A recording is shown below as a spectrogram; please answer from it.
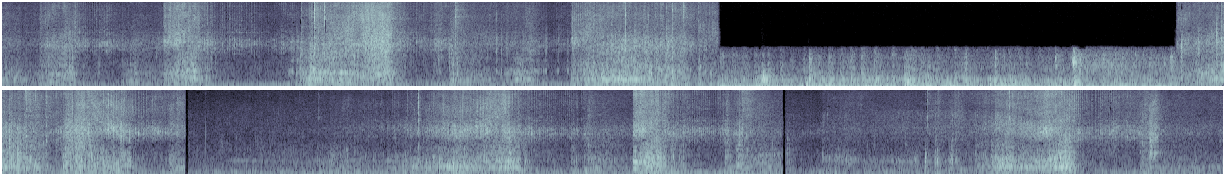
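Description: Mountain bikes passing over dirt jumps and berms: knobby tyres rolling on packed dirt with the freehub ratchet clicking, in a series of short swells as riders come by. Several seconds of dull low rumble, with the higher sounds gone, sit about a third of the way in.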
